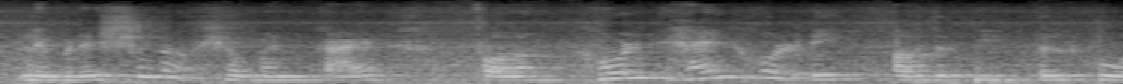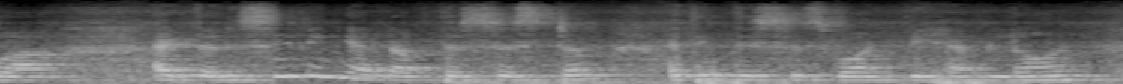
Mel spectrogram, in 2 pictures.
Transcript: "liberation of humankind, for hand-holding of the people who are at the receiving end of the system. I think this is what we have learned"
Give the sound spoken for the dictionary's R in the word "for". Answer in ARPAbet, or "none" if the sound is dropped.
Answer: L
